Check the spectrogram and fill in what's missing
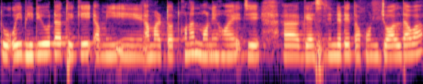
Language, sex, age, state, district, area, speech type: Bengali, female, 18-30, West Bengal, Jalpaiguri, rural, spontaneous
